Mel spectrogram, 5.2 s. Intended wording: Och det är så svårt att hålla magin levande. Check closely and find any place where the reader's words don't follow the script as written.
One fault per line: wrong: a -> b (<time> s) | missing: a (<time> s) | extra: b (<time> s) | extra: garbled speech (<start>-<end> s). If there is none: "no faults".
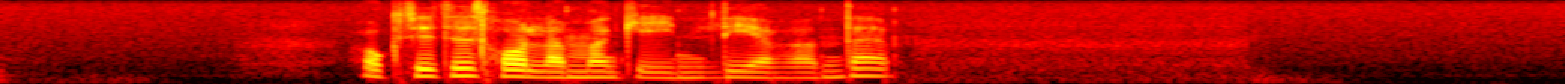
missing: så svårt att (1.6 s)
